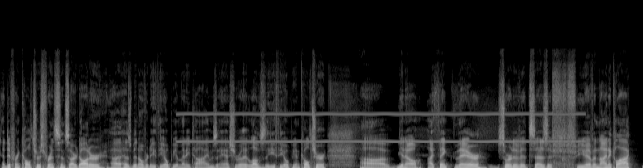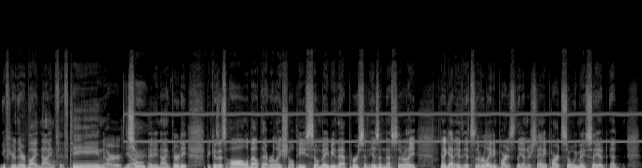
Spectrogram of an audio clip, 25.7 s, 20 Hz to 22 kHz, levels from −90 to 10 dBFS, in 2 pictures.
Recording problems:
high-pitched whine; noticeable; from 3.5 to 12 s and from 15 s on; 3.5 kHz, 15 dB below the speech

